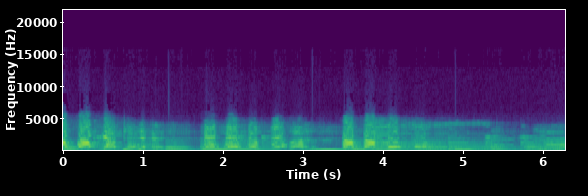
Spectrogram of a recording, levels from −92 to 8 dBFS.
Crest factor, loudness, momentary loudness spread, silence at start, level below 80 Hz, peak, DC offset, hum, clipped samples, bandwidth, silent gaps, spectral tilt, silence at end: 16 dB; -19 LUFS; 14 LU; 0 s; -32 dBFS; -4 dBFS; under 0.1%; none; under 0.1%; 6.2 kHz; none; -6.5 dB/octave; 0 s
